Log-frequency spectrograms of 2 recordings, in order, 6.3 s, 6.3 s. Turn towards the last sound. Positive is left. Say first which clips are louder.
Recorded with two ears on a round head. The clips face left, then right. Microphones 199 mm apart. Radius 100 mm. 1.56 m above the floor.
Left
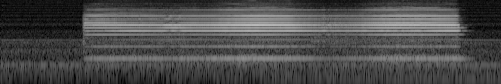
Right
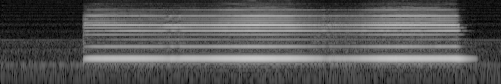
# right 24 dB
turn(degrees=-45)  # may be behind; listen again after turning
